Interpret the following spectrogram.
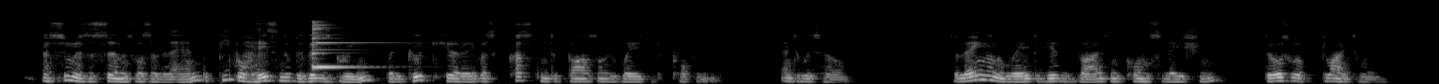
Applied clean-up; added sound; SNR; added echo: none; Bell; -3 dB; reverberation time 0.2 s.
